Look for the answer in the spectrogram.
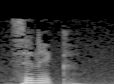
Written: cynic

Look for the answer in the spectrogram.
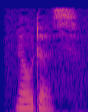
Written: nodus

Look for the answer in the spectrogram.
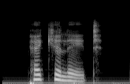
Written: peculate

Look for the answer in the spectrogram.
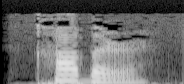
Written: cobber

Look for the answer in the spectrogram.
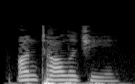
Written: ontology

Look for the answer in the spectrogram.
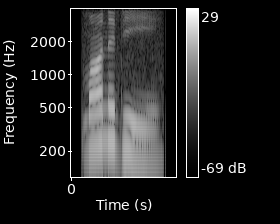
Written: monody

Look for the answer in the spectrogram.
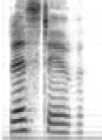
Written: restive

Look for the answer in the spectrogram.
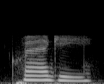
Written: quaggy

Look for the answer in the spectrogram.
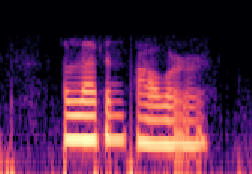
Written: eleventh hour

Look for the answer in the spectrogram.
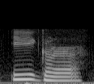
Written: eagre

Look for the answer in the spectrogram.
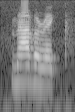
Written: maverick

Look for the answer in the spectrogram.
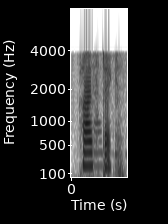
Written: caustic

